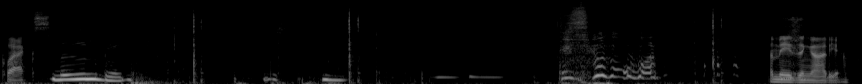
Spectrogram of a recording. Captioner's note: keyboard Noises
